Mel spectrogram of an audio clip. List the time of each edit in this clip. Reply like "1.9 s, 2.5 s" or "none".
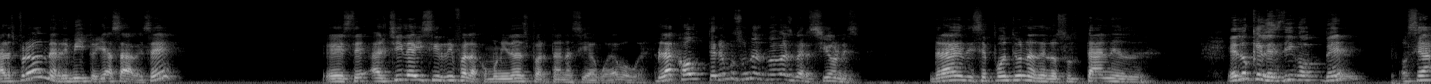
6.5 s, 9.2 s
